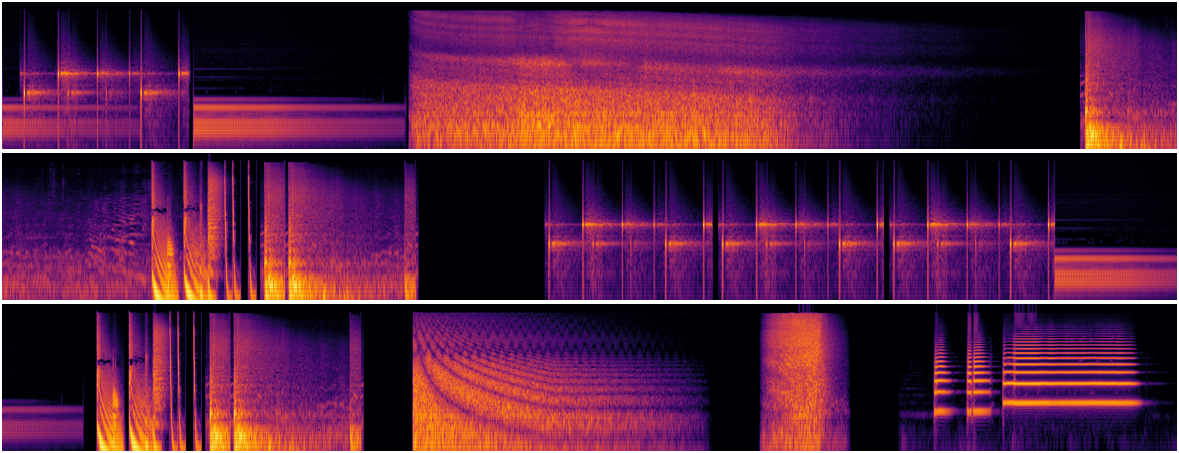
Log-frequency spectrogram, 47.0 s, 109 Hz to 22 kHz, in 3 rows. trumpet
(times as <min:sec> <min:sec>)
0:43.8 0:46.7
